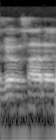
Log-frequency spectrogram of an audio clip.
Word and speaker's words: Vivathana: Before I get started, Vivathana, am I mangling your name? No, that's correct. Vivathana is the correct pronunciation.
